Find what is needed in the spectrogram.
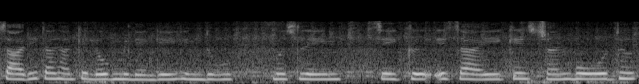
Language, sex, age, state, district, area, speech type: Urdu, female, 30-45, Delhi, Central Delhi, urban, spontaneous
